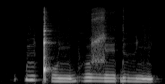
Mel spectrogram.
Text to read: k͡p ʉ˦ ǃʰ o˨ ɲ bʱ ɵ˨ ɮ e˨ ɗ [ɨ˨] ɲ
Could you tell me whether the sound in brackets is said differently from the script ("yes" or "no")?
no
